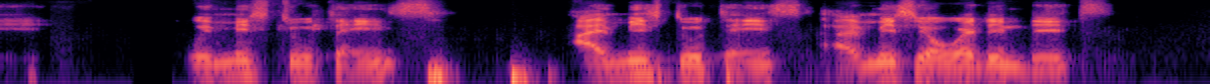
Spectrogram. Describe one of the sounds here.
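A man speaks with animation into a microphone through a loudspeaker.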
